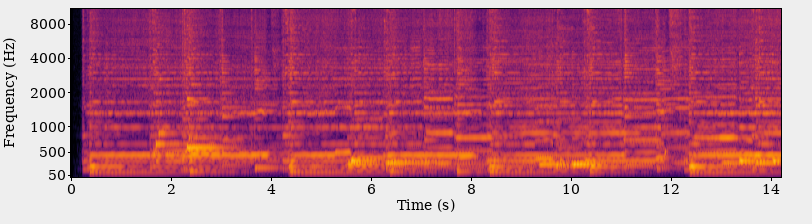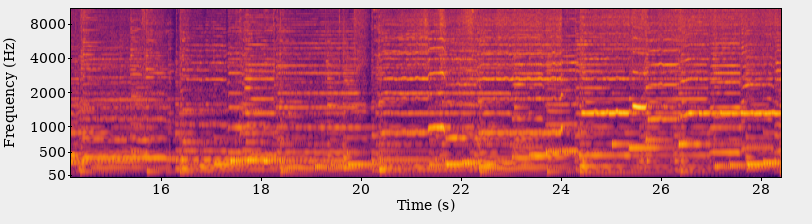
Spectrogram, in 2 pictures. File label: Tavern; Two Worlds 2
